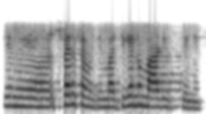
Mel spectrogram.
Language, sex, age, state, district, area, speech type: Kannada, female, 30-45, Karnataka, Chitradurga, urban, conversation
